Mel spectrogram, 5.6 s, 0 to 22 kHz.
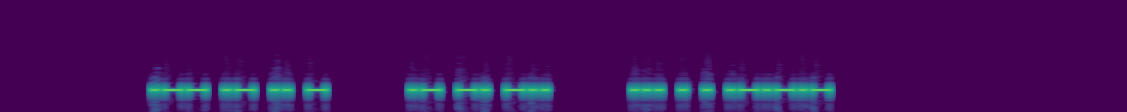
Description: Morse code, heard as a keyed tone, about 40 wpm, 700 Hz. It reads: WAIT AND SEE.
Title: 2x Word-Spacing - Sentences from Top 500 Words - 40wpm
